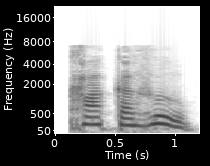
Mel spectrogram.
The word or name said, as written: cockahoop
